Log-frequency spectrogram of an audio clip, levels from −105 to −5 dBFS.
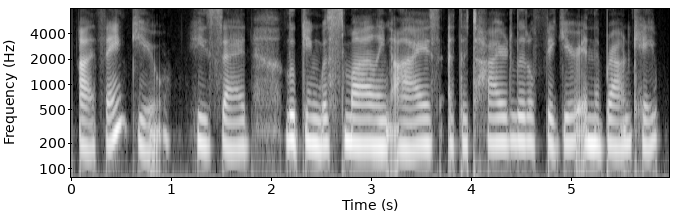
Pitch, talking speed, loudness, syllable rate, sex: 195 Hz, 180 wpm, -19 LUFS, 4.6 syllables/s, female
